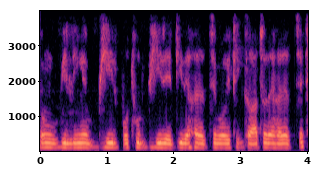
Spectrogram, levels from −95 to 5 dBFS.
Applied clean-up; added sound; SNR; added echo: none; none; none; none.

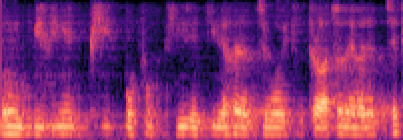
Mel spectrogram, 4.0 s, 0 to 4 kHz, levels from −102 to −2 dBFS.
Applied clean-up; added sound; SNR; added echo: neural mask model DeepFilterNet 3.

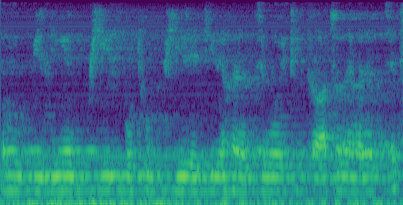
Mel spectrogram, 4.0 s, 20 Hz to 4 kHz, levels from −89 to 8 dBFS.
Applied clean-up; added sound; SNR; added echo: none; Telephone; 7 dB; reverberation time 2.7 s.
